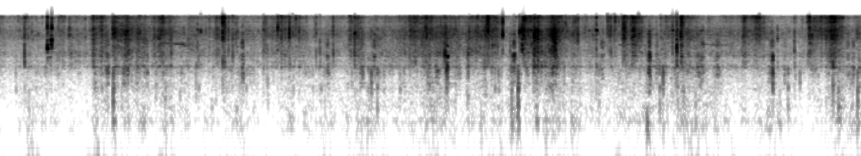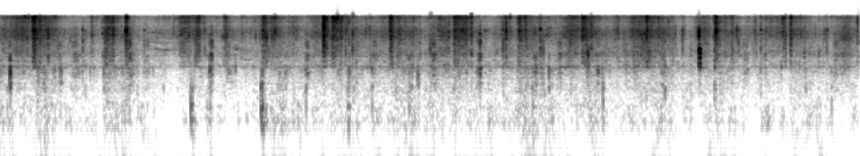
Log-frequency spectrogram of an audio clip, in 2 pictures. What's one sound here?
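Leaves and twigs crackle under the tyres.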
